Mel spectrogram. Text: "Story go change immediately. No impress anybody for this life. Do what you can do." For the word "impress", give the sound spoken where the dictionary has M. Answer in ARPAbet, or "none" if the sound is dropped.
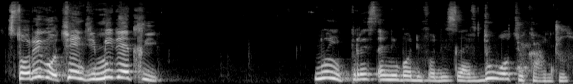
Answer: none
